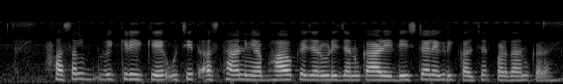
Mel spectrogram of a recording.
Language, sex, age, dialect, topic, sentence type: Magahi, female, 18-24, Western, agriculture, statement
